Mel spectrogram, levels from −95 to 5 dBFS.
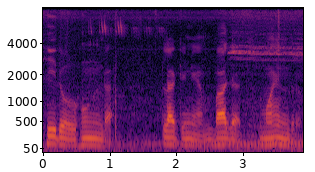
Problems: constant background noise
